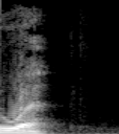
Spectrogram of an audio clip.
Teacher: الملاحظة المهمة في الواو أننا عندما نلفظ الواو لا نفخمها، لا نقول وا، نقول و. · Term: مرقق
